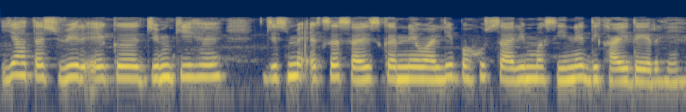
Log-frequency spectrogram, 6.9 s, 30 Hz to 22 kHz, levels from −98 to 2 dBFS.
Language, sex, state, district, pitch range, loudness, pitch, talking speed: Hindi, female, Uttar Pradesh, Lucknow, 210-240 Hz, -13 LUFS, 220 Hz, 150 wpm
